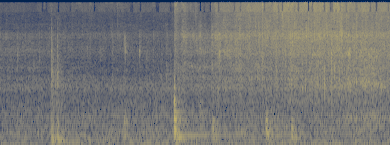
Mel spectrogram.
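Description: Crushed garlic drops into a little hot mustard oil and starts to fry, giving a few sharp clinks and pops that build into a steady, close sizzle.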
